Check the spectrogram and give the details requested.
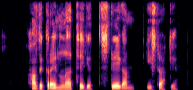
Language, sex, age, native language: Icelandic, male, 16, Icelandic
